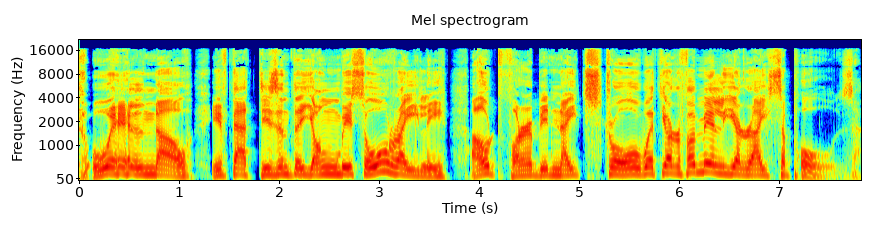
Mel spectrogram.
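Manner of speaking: lightly voiced old Irish leprechaun; cheery old leprechaun, Irish lilt. A narrator's reading. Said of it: "Mister McGrady pats Clover's flank".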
